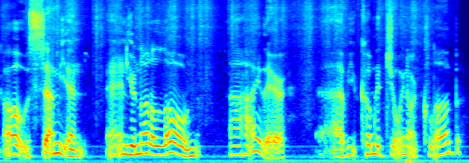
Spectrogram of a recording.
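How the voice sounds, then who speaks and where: Man putting on high-pitched earnest young fellow. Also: animated, slow pace, gravelly, a little mellow, heavily acted. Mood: welcoming. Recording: music behind the voice.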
